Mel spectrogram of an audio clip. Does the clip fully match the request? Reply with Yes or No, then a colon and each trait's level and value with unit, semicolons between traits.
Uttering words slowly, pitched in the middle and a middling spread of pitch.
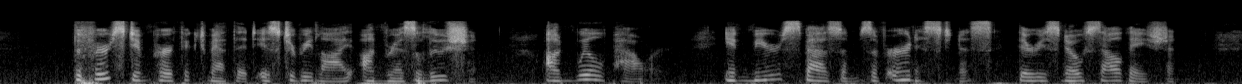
Yes: slow, 105 wpm; medium, 170 Hz; average, 3.7 semitones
